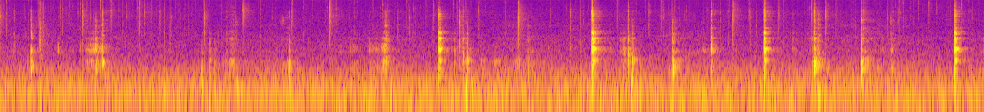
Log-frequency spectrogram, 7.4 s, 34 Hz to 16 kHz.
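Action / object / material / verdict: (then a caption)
tap / embossed thin metal candle lid / metal / none. Long acrylic nails tap and scratch along the raised embossed pumpkin pattern of a round silver metal lid from a 3-wick candle, held in the hands. Quiet, irregular scratchy rasping is broken by sharp, bright metallic clicks that ring only briefly.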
